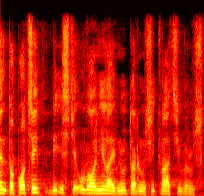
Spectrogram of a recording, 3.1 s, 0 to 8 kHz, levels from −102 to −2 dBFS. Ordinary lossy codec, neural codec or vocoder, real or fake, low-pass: none; codec, 16 kHz, 4 kbps, FunCodec, trained on LibriTTS, 50 frames a second; fake; 7.2 kHz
